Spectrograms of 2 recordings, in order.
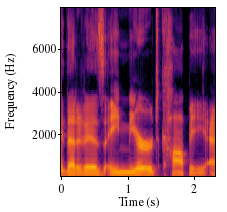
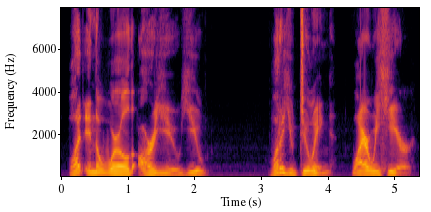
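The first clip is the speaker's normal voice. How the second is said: angry put-on alien voice. Voicing a pissed off Tellarite captain on the view screen: pissed off Tellarite captain. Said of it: "squints his eyes at you on the view screen and goes".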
